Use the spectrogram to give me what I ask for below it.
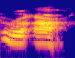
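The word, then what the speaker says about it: רָעָה: It would be very back of the throat, almost like a g, way back there, like Ra'ah. You kind of drown it in the back of your throat.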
